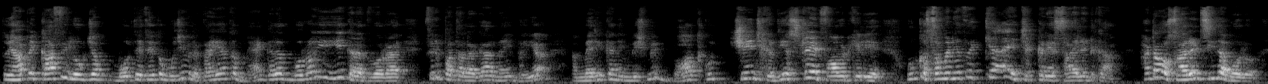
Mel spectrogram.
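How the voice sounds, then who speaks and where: A man's voice: high-pitched, animated, brisk, hardly any pauses. A man from India explaining patiently in casual chat, often slipping into English phrases. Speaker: reaction vlogger. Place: US home. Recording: echoey room, far from the mic.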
